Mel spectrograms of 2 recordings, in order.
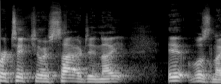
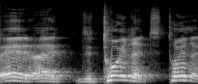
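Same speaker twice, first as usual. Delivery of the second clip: put-on Polish accent, halting and hesitant; 3 dB louder than usual. Retelling what a guy at the bar said: imitating a Polish accent. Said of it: "he was Polish just based off his accent".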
